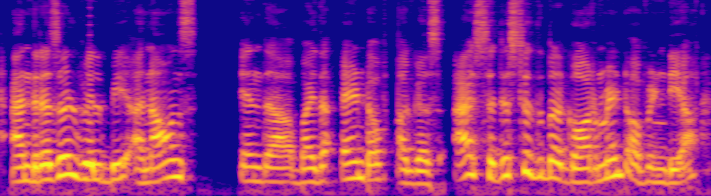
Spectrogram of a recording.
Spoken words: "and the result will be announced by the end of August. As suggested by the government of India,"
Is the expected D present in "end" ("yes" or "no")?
yes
